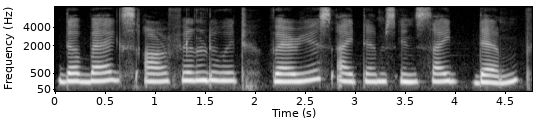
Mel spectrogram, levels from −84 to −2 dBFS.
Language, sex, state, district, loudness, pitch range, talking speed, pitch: English, female, Assam, Kamrup Metropolitan, -15 LUFS, 235-260 Hz, 115 wpm, 245 Hz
